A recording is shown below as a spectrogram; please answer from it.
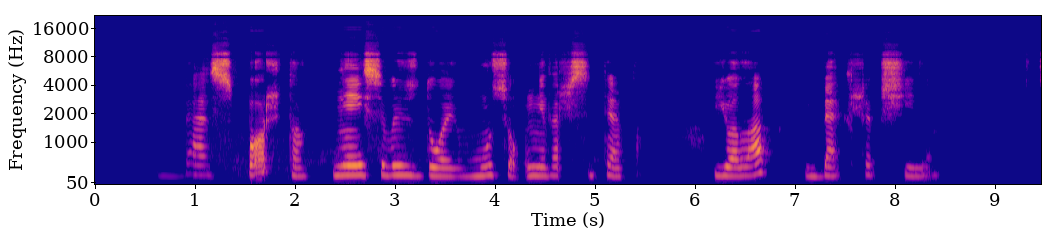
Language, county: Lithuanian, Vilnius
